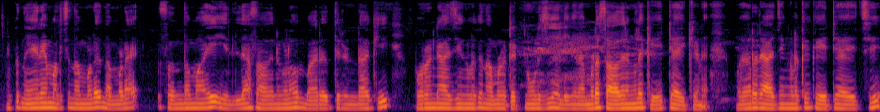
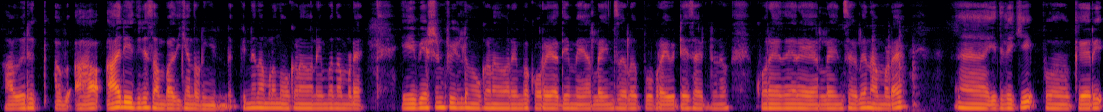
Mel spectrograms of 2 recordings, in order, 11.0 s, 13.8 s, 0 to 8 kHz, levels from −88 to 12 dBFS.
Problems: none marked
